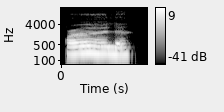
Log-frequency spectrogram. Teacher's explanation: Qaf is heavy. Alif is madda as well as it's heavy because of heavy letter is coming before it.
